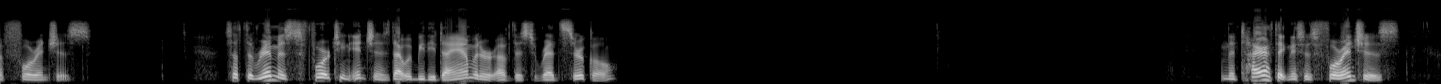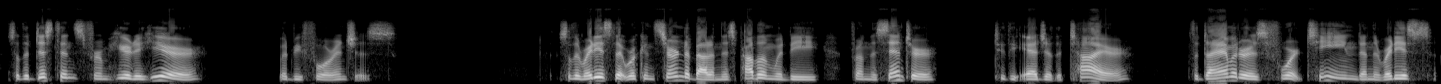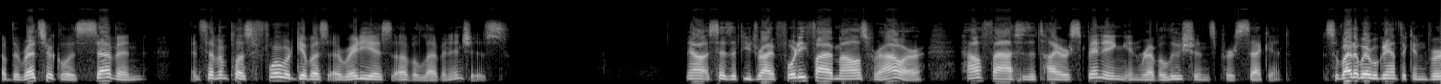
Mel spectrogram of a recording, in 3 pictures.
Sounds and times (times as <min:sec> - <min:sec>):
Speech: 0:00.0 - 0:00.9, 0:02.3 - 0:06.2, 0:12.2 - 0:16.4, 0:17.2 - 0:18.4, 0:20.0 - 0:23.8, 0:24.4 - 0:25.7, 0:26.3 - 0:33.9, 0:35.7 - 0:43.2.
